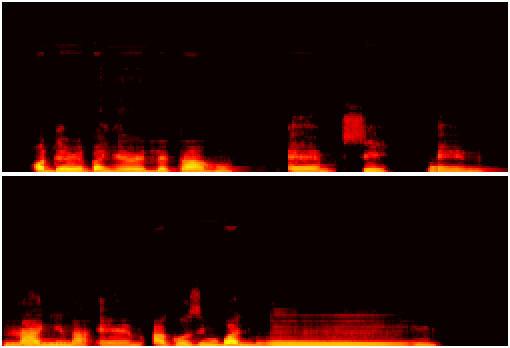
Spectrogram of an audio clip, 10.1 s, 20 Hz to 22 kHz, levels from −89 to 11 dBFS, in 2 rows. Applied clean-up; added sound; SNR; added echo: neural mask model DeepFilterNet 3.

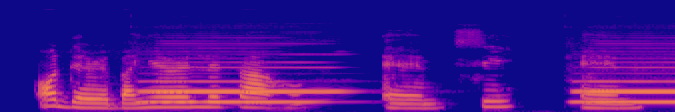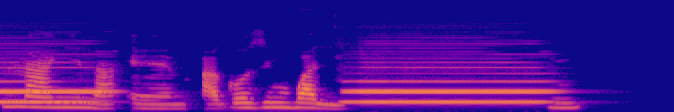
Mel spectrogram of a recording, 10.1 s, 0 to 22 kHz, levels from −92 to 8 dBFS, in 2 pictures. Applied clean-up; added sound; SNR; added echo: classical method log-MMSE.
